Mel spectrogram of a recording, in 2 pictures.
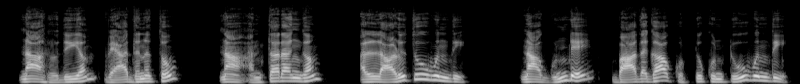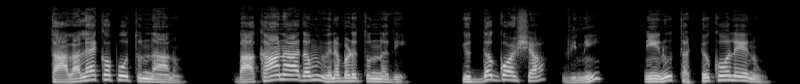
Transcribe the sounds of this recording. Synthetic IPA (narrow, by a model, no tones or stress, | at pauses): naːɾud̪ɐjɐmʋaːd̪ʱɐnɐt̪o̞ː | naːʔɐ̰nt̪ɐɾɐŋɡɐm | ɐlːaːɽut̪uːund̪i | naːɡuɳɖe̞ːbaːd̪ɐɡaːkoʈːukuɳʈuːund̪i | t̪aːlɐlɛːkɐpoːt̪unːaːnu | bʱaːkaːnaːd̪ɐmʋinɐbɐɽut̪unːɐd̪i | jud̪ʱːɐɡɔːʂɐʋini | neːnut̪ɐʈːukɔːle̞ːnu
